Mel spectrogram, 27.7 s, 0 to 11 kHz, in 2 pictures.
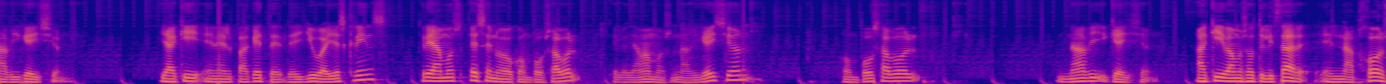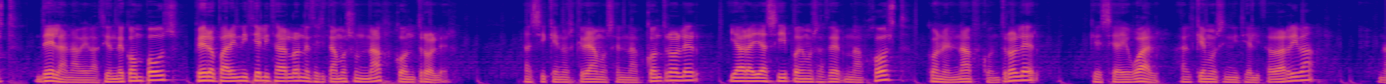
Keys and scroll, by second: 3.7 super+n, 9.9 Return, 12.9 ctrl+alt+o, 14.1 Escape, 19.0 Tab, 20.2 Tab, 22.9 Return, 24.4 Return, 25.6 Escape, 26.6 Escape.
